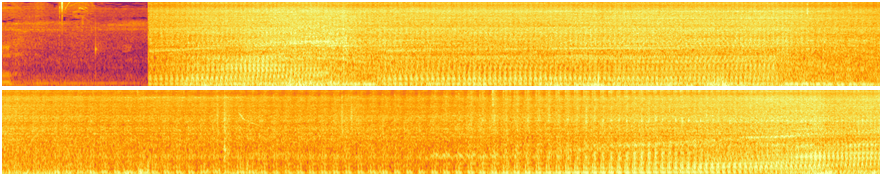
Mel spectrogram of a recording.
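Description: A motorcycle engine hums and revs as it rides along a street.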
